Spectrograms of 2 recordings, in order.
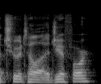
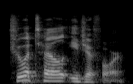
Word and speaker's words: Chiwetel Ejiofor: Oh, Chiwetel Ejiofor? Chiwetel Ejiofor.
